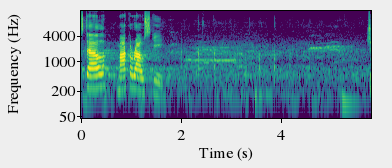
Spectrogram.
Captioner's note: cheering and applause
